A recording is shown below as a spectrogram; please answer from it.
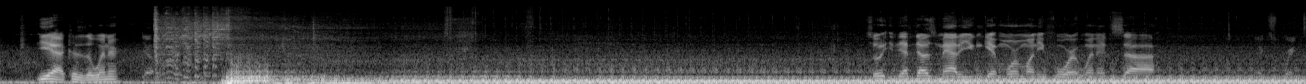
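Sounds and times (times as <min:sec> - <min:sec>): car engine starting and idling: 0:01.5 - 0:13.0.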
